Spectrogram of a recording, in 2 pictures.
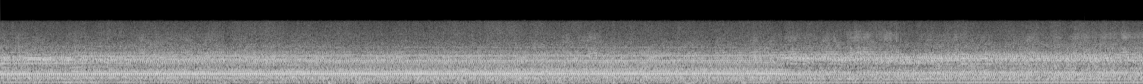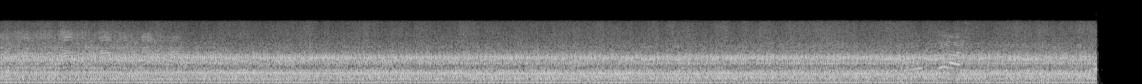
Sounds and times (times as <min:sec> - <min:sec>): Motorboat, speedboat: 0:00.0 - 0:22.5.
